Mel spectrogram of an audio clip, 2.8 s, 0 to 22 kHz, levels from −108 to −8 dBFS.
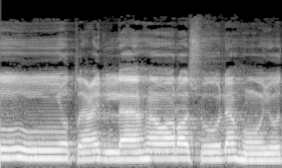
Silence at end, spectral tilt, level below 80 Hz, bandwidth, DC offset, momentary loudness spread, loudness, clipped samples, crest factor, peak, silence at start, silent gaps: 0 s; -6.5 dB/octave; -58 dBFS; 12.5 kHz; under 0.1%; 4 LU; -13 LUFS; under 0.1%; 12 dB; -2 dBFS; 0 s; none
